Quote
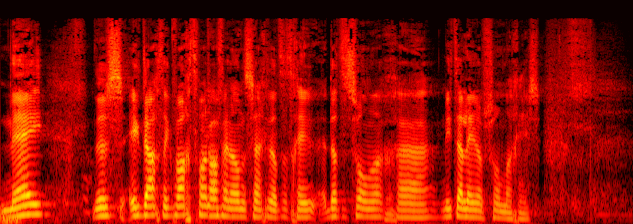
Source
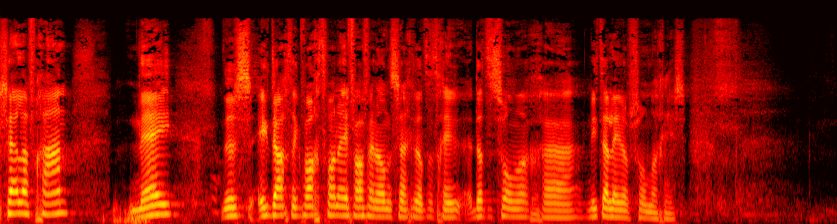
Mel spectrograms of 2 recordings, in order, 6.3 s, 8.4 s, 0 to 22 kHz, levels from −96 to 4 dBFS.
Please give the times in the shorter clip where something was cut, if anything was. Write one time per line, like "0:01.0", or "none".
0:02.1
